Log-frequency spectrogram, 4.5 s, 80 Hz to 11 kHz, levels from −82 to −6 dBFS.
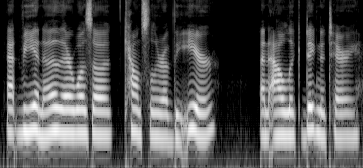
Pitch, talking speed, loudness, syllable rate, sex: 215 Hz, 145 wpm, -16 LUFS, 5.3 syllables/s, female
